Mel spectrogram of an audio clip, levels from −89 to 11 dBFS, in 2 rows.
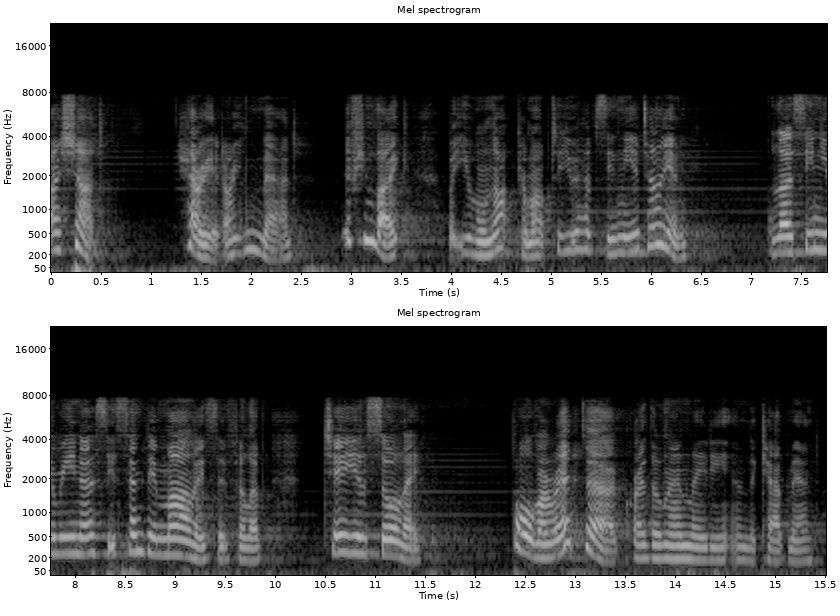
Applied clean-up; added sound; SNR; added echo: neural separator model SepFormer DNS4.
